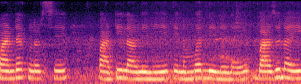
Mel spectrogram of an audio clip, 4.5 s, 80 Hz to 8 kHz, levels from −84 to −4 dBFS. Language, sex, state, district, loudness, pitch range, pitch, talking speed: Marathi, female, Maharashtra, Pune, -13 LUFS, 205-225 Hz, 215 Hz, 170 wpm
